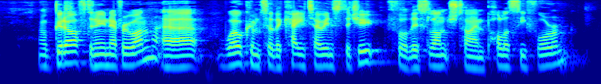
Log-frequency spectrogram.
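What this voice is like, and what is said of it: British accent. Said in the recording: “As you can probably tell from my accent, I'm not originally from around these parts... I'm from the other side of the pond.”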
